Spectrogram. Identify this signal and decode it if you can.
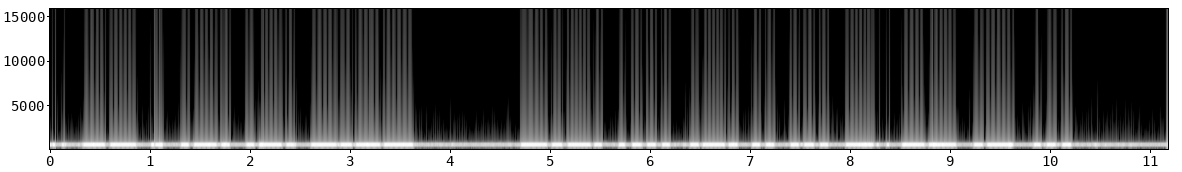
Morse code, heard as a keyed tone, about 18 wpm, 610 Hz. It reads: MERRY CHRISTMAS
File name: laengstwellenempfang / SDRSharp 17kHz AF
